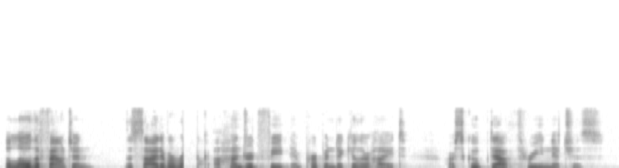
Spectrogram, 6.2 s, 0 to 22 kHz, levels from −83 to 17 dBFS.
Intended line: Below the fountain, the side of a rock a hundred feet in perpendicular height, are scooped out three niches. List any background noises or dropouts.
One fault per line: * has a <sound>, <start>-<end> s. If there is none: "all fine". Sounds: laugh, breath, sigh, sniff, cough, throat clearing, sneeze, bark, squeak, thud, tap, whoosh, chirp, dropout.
* has a dropout, 1.8-2.0 s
